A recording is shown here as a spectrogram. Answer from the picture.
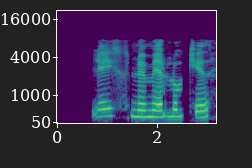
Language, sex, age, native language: Icelandic, female, 7, Icelandic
